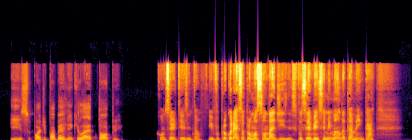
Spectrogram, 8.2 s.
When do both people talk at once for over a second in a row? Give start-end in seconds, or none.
none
